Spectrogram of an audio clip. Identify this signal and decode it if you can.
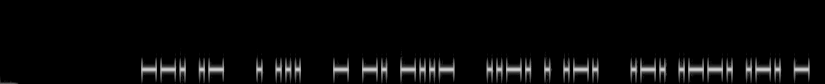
Morse code, heard as a keyed tone, about 25 wpm, 700 Hz. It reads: GA ES TNX FER RPRT
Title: Practice QSO - Exchange 1 - Beginning - 25wpm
